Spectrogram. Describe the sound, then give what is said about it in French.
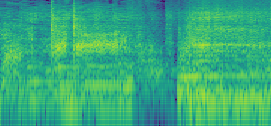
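A voice imitates a tyrannosaurus roar with two loud, raspy, growling bursts: a long rumbling one, a brief pause, then a second harsh roar. “Là, c'est un Tyrannosaure.”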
